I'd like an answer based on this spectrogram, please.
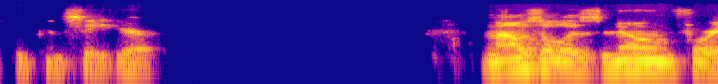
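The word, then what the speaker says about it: Mousehole: little village called mousel it looks like mouse hole but it's pronounced mousel it also has a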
